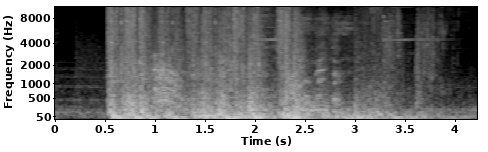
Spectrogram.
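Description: Sustained volleys of gunfire and booming impacts in the video game Warhammer 40k Rogue Trader, erupting abruptly after a quiet moment and rolling on densely at close range.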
